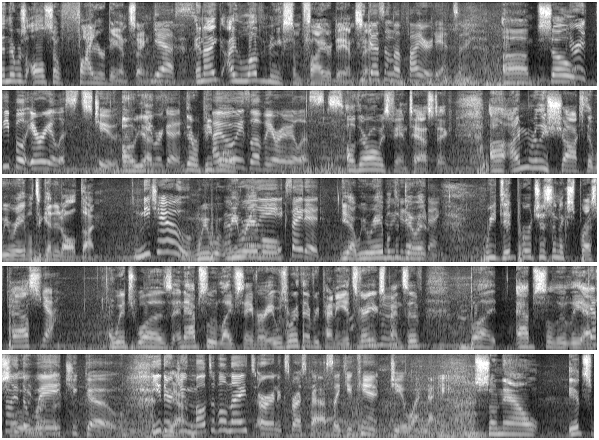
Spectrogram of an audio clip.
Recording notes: recording live from Halloween Horror Nights at Universal Studios, Orlando Florida!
